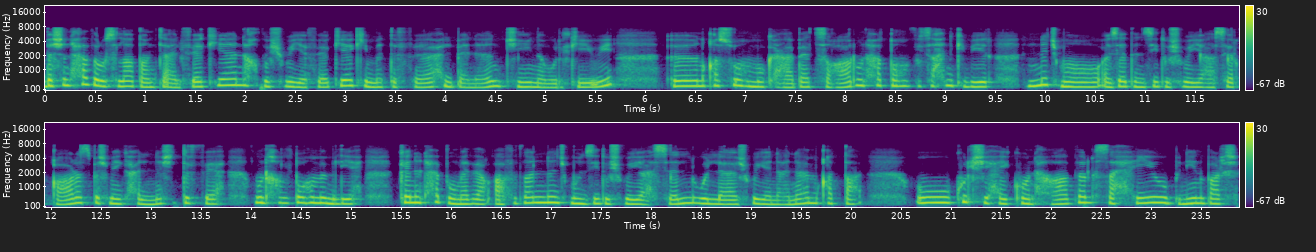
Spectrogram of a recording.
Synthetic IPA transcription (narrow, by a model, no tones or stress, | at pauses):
bæʃnħɑðˤːɾuslɑt̪ˤɑmt̪aʕəlfækjanæxðuʃwæjːafækjakʰimæt̪əfːaħəlbænænt̪ːinæwəlkʰiwi | nqɑsˤːuhʊmːʊkʰaʕabæt̪sˤɣɑɾˤwənħɑt̪ˤːuhʊmfisˤɑħnkbiɾnːæʒmuʔæzæd̪nzid̪uʃwəjːaʕasˤiɾqɑɾˤəsˤbæʃmæjəkħalnæʃəd̪̥ːəfːaħwənxɑlt̪ˤuɦʊmmliħkænænħəbːumæðæqʔɑfd̪ˤɑlnæʒmunzid̪uʃwəjːaʕasəlwəlːæʃwəjːanaʕnaʕmqɑt̪ˤːɑʕwkʊlːʃiħajkʰunħɑd̪ˤəɾˤsˤɑħːiwbninbɑɾˤʃ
